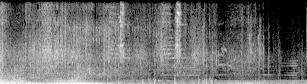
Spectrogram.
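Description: The Incendio fire spell cast in Hogwarts Legacy: a loud, dense whooshing, crackling burst that fades after about two seconds into quieter clicks and rumbling game ambience.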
